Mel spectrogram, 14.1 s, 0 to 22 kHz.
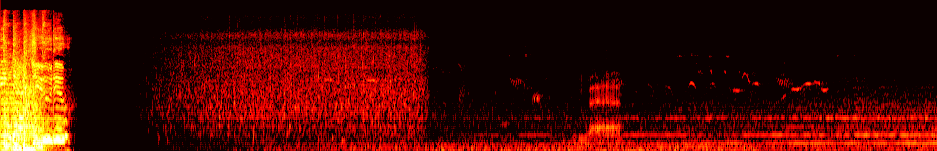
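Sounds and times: music track: 0.0s - 1.0s
faint outdoor ambience: 2.1s - 14.0s
waterfall splashing: 2.2s - 6.4s.

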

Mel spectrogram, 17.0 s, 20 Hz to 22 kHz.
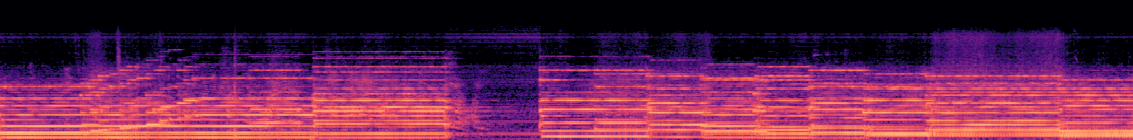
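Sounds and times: low bass line: 0.0s - 7.2s
electric organ chords: 0.0s - 17.0s.

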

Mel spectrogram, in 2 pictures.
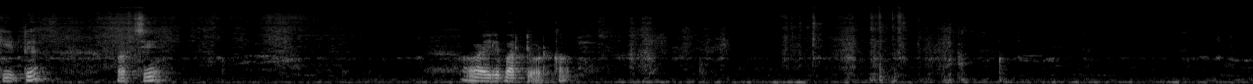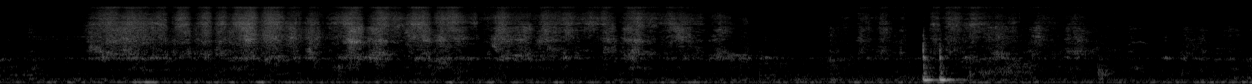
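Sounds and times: hand rubbing countertop: 0.0s - 3.4s, 13.4s - 20.2s, 20.8s - 24.6s.

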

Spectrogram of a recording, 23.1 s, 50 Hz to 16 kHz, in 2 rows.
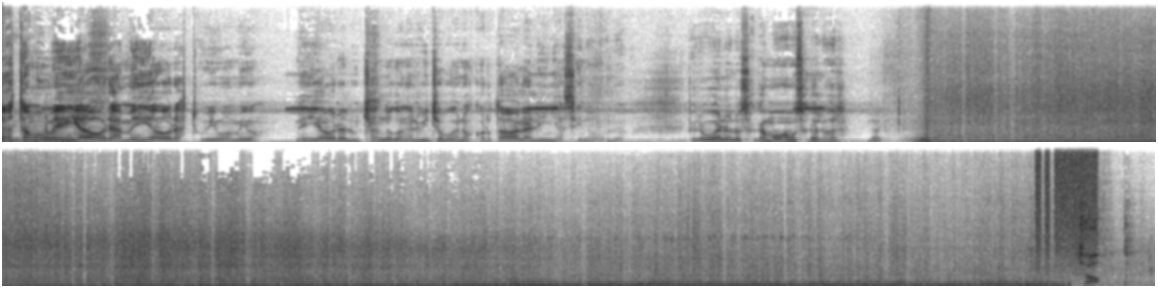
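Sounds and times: water noise: 9.0s - 22.5s
wind noise: 9.0s - 23.0s
outboard motor running: 9.4s - 21.9s.

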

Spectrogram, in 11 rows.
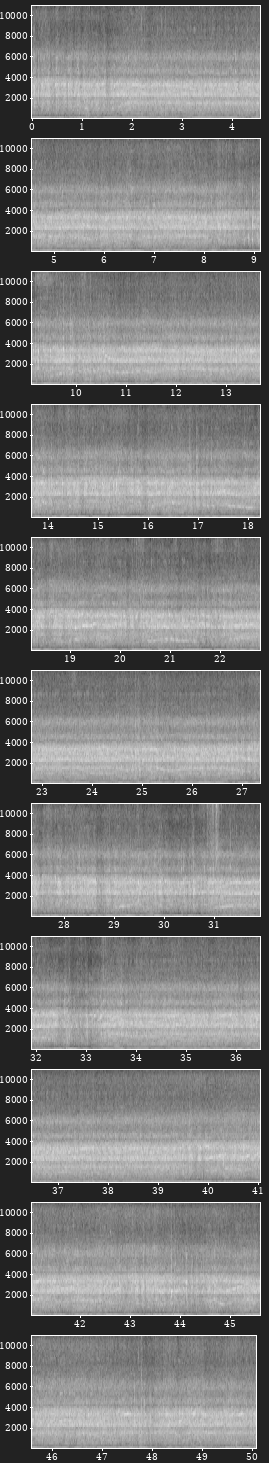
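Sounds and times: constant rushing noise: 0.0s - 50.0s
race buggy engine revving: 0.0s - 50.0s.

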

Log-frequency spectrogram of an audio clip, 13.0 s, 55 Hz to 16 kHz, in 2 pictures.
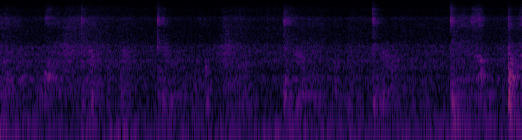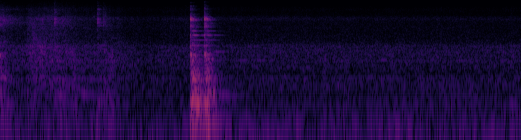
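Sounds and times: metal spatula scraping paste: 5.6s - 8.0s.

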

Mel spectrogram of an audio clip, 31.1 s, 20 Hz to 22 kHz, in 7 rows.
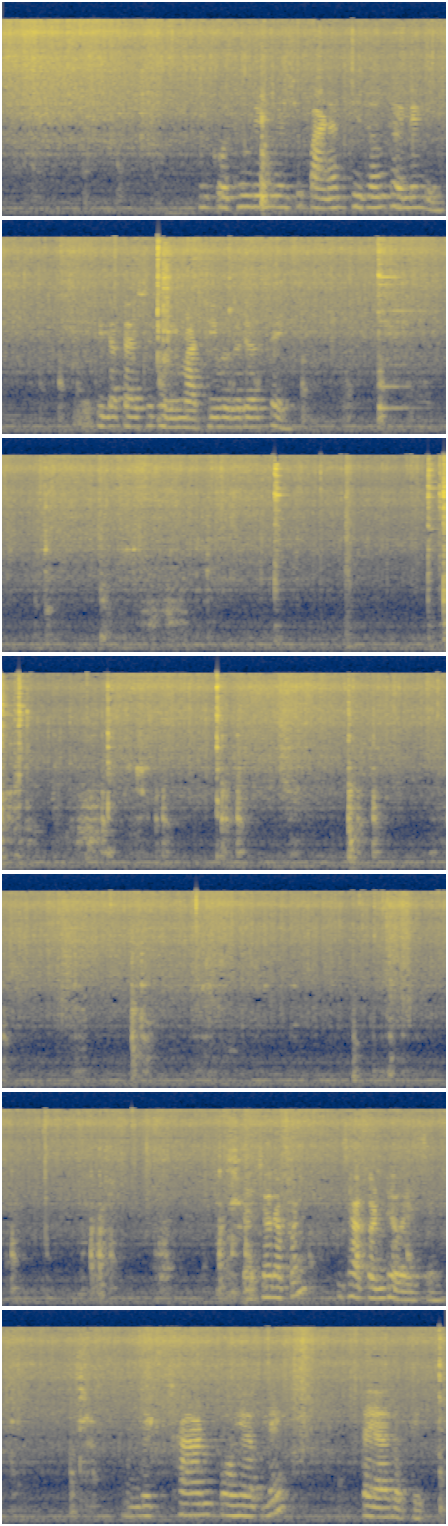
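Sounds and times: soft sizzle: 0.0s - 31.0s
spoon clinking on pan: 8.2s - 8.6s
spoon scraping pan: 8.2s - 11.1s, 13.3s - 20.1s, 26.2s - 27.7s.

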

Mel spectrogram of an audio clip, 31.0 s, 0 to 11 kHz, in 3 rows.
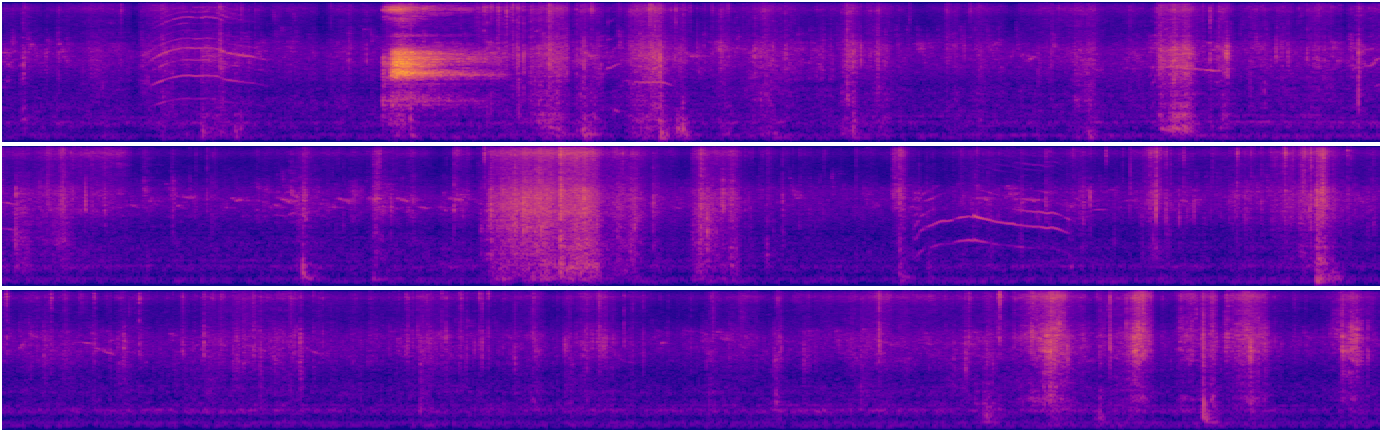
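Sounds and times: kitten mewing: 2.9s - 3.8s.

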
